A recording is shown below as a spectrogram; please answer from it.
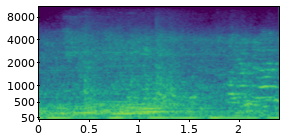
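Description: Indistinct voices of several people talking at a shop counter over a steady low rumble.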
